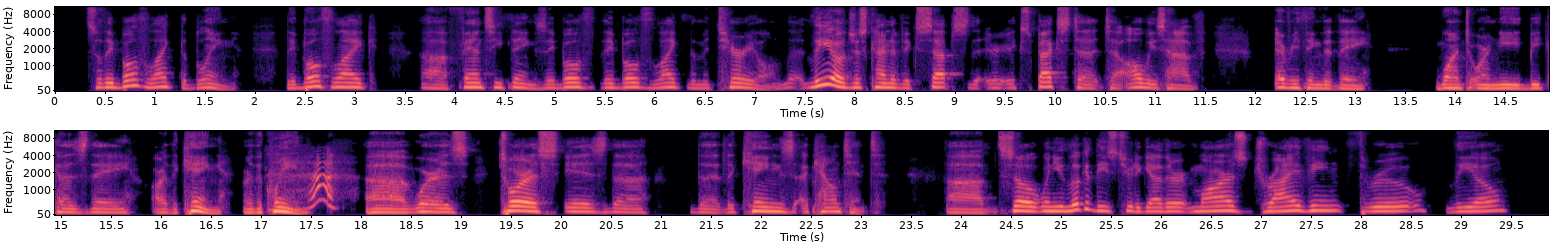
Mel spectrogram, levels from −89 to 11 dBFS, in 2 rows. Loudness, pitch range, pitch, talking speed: -22 LUFS, 130-170 Hz, 155 Hz, 135 wpm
